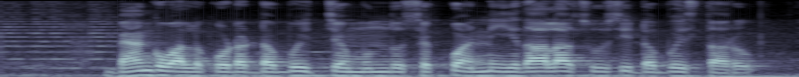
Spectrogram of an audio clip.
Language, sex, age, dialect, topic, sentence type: Telugu, male, 18-24, Southern, banking, statement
